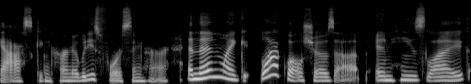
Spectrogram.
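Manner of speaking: ordinary talk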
